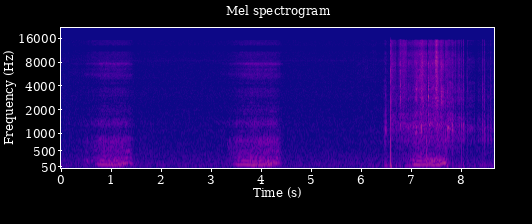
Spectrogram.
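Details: Person snoring: three loud, rough, fluttering snores on breathing in, several seconds apart, the last mixed with rustling.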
